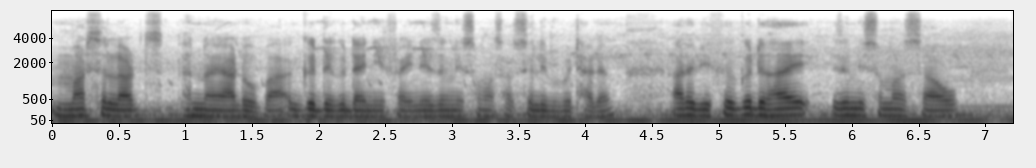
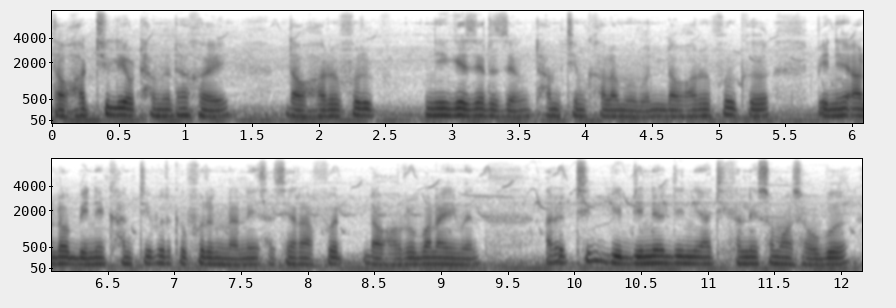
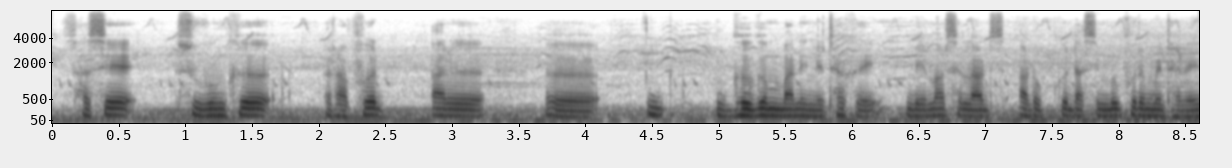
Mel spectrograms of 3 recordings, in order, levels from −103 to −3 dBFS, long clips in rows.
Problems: constant background noise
